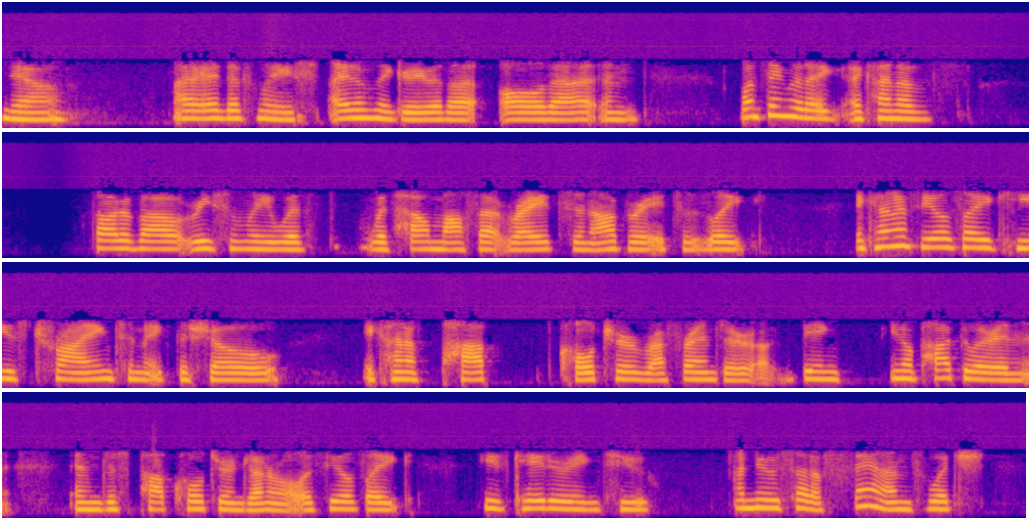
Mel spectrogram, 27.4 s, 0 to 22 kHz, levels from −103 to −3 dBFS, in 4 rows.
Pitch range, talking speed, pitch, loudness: 190-215 Hz, 160 wpm, 200 Hz, -21 LUFS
